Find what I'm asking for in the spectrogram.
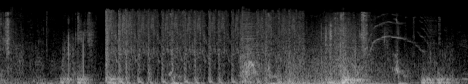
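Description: Rapid bursts of gunfire in the Fortnite video game, loud and close, with sharp shots clustered across the clip and a few mechanical clicks and whirs between them.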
